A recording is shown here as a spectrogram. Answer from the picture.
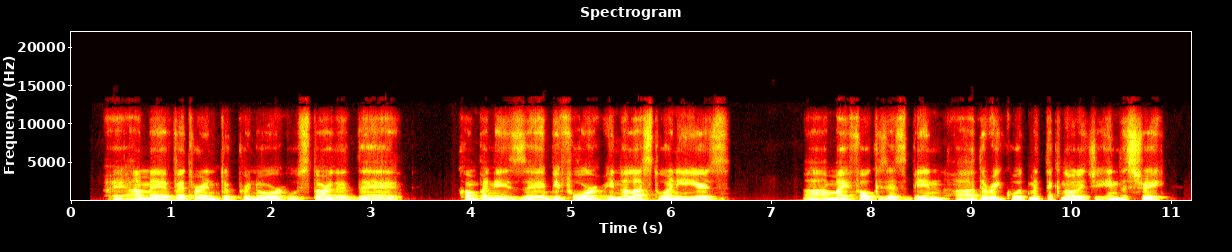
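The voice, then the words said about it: Israeli accent. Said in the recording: “as you can see from my accent, I'm not from Texas, I'm from Tel Aviv.”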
